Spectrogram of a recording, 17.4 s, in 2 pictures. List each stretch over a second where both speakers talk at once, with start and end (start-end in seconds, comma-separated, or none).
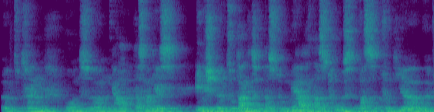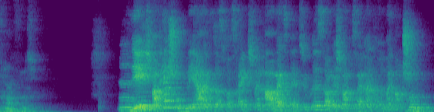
none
